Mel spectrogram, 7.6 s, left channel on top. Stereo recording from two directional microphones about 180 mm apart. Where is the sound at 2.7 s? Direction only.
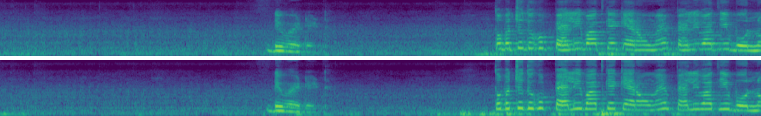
65° right (ahead or behind).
